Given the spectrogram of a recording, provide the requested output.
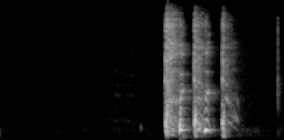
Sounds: Cough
